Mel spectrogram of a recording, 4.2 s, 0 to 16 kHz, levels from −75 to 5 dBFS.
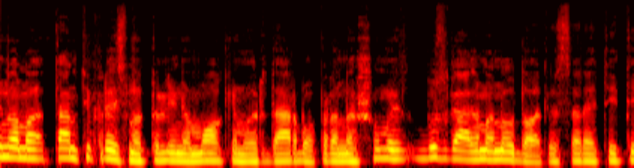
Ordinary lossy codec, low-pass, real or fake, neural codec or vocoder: MP3, 96 kbps; 14.4 kHz; fake; codec, 44.1 kHz, 7.8 kbps, Pupu-Codec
